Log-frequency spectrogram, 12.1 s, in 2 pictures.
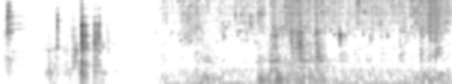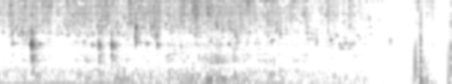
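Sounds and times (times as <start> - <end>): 
dishes being cleared: 0.1 - 1.5
washing fruit under tap: 2.1 - 11.5.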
